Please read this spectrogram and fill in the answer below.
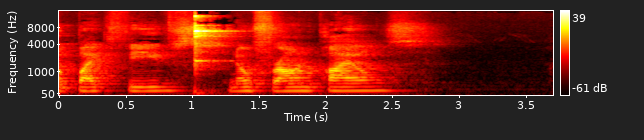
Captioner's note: bell dings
